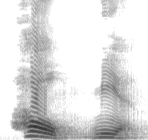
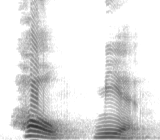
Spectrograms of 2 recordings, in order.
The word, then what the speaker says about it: 后面: 后面, 后面, 和 O, pay attention, here is O and U, O, O, U, O.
